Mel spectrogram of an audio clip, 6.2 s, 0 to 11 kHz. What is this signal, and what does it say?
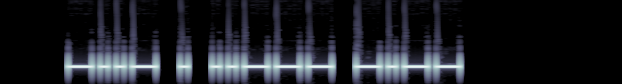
Morse code, heard as a keyed tone, about 15 wpm, 700 Hz. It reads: XE2Y
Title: DXCC-100 Call Signs - 4 Characters - Repeated 2x - 15wpm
